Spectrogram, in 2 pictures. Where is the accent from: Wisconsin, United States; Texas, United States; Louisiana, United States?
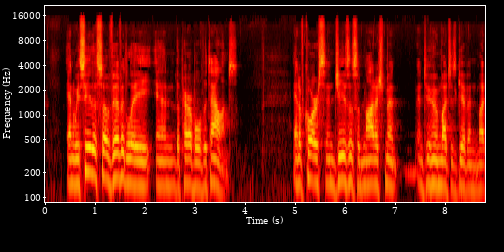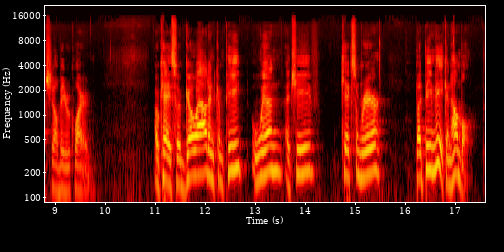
Texas, United States; Houston; I grew up in Houston where my dad spent his career with NASA. And our neighbors were actual rocket scientists and astronauts.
